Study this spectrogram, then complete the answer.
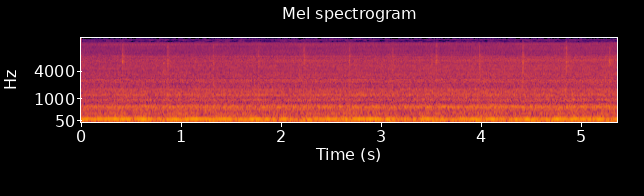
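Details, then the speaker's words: Vevor-type diesel heater converted to run from a carburettor with a primer and throttle, catalytic converter fitted in the exhaust: lights with smoke that then clears, then a steady, even low roar with no surging or popping; burning cleanly, normal. "there's a bunch of smoke coming out oh and it lit it actually lit I can hear it wow I did not expect that"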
